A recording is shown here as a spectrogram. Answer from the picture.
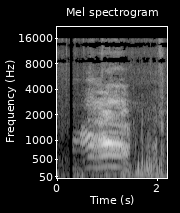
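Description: A single drawn-out animal call of about a second, rising then falling in pitch, with a wavering tone.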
